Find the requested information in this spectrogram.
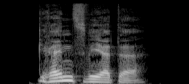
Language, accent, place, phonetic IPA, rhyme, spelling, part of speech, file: German, Germany, Berlin, [ˈɡʁɛnt͡sˌveːɐ̯tə], -ɛnt͡sveːɐ̯tə, Grenzwerte, noun, De-Grenzwerte.ogg
- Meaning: nominative/accusative/genitive plural of Grenzwert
